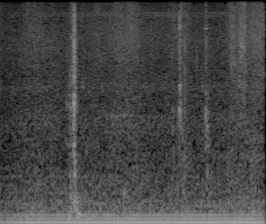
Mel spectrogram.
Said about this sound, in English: The car pulls to a halt outside a single-storey house.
